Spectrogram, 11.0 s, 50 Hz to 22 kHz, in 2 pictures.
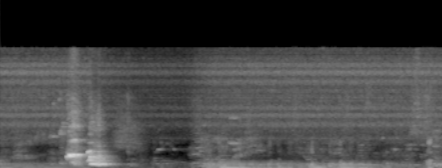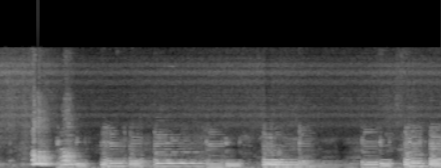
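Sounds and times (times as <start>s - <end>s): guitar notes ringing: 0.0s - 11.0s
short two-part yelp: 0.8s - 1.4s.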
